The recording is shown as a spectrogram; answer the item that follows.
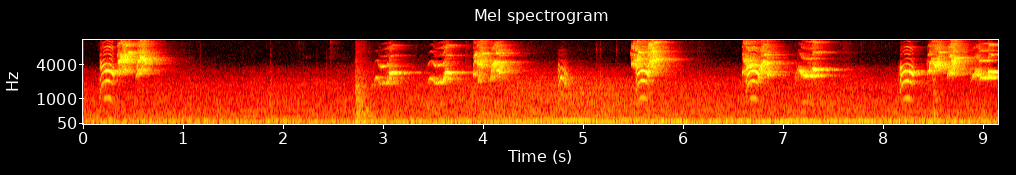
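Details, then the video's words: Ashy bulbul calling in song: short, harsh, high chirps spaced about a second apart, some paired, with quieter gaps and low background hum. "Brinji Kelabu Gacor"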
